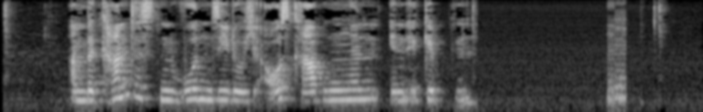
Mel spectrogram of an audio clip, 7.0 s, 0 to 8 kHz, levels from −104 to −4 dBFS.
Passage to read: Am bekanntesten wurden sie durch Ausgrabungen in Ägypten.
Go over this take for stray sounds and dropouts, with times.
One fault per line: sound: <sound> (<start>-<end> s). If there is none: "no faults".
sound: laugh (6.1-6.3 s)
